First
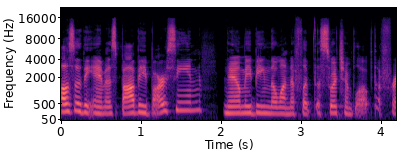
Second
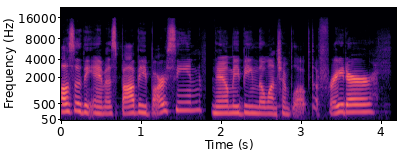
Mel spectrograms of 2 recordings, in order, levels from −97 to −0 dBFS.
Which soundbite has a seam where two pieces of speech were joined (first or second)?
second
